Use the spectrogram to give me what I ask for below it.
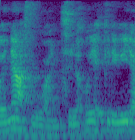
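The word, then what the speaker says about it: عفوًا: Y con las 28 letras del alfabeto árabe, sí o sí se agrega el alif, que no se pronuncia.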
